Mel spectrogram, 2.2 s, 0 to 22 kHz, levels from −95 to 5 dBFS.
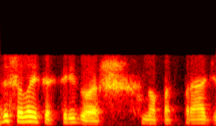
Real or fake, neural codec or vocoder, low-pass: real; none; 3.6 kHz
